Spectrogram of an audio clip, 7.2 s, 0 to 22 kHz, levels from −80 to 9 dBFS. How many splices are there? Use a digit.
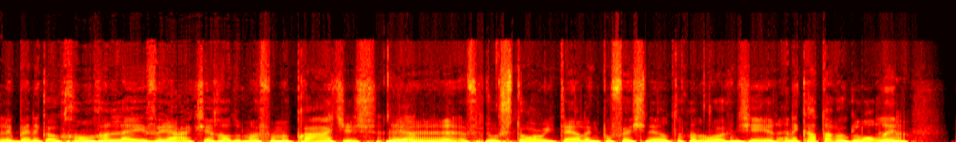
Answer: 1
